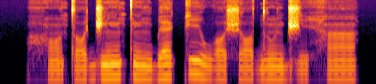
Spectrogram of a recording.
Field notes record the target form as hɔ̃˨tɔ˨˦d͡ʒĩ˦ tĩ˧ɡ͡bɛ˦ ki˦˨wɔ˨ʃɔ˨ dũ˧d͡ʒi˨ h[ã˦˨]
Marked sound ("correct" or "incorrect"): incorrect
